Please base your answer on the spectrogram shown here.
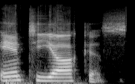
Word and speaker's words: Antiochus: Antiochus. What? Wait, Antiochus. Oh, is that Orcus? Is it spelled like the sort of etymologized Greek word for ecos?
